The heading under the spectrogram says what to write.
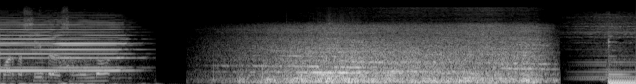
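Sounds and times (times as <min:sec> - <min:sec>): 
train horn blaring: 0:00.0 - 0:05.6
train rumbling into a station: 0:02.0 - 0:05.6.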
